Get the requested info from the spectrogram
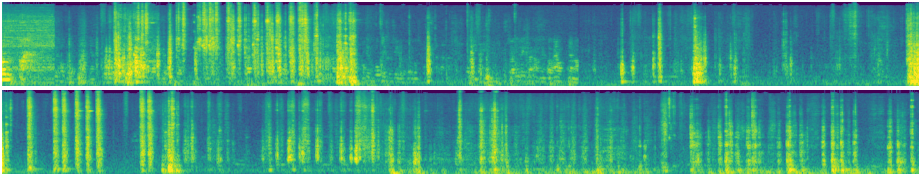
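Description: Plastic underfloor heating pipe being handled and fitted onto the connectors of a heating manifold: rustling and scraping with irregular clicks and knocks, quieter for a few seconds in the middle.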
